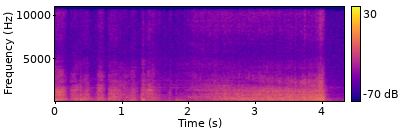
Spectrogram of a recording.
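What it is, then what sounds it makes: Cloth-covered hardcover book scratched. Fingernails of both hands scratch the cloth top cover of a large red cloth-bound hardcover book resting on a wooden table. Short, dry, raspy strokes give way to a steadier, brighter scratching that builds in loudness and then stops abruptly near the end.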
